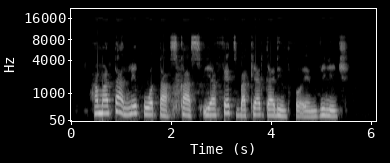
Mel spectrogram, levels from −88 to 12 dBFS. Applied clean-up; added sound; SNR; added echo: none; none; none; none.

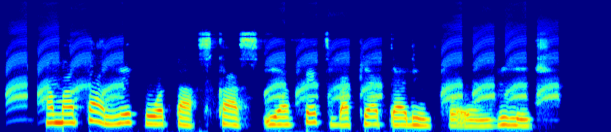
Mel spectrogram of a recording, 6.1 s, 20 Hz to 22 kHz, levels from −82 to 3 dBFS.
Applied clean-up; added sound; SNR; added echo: neural mask model Resemble Enhance denoiser.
